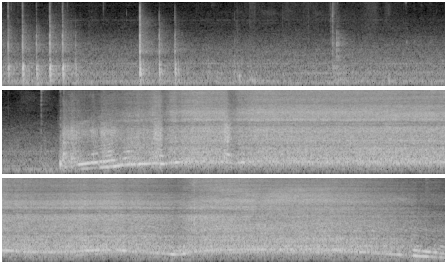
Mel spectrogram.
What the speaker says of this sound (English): I'm gonna throw a little bit of cilantro and salt in there and blend it up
